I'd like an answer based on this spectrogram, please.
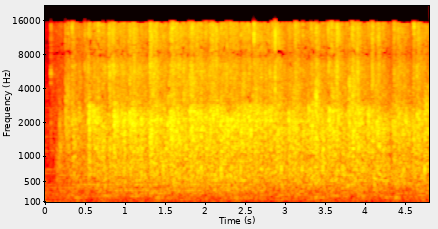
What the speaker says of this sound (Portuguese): que recebem também o nosso aplauso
